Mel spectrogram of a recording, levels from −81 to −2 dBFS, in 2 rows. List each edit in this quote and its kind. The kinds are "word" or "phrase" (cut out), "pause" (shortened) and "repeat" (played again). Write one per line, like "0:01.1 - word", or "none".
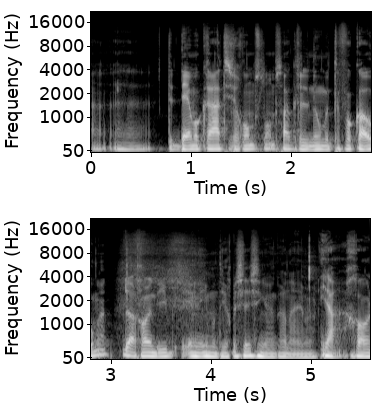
0:02.1 - word
0:04.2 - word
